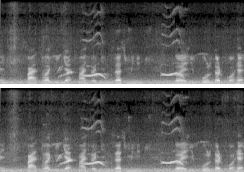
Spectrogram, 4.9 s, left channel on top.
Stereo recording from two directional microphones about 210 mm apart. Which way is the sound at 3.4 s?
10° left (ahead or behind).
